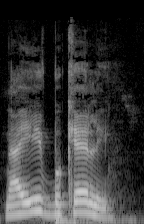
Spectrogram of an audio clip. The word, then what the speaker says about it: Nayib Bukele: Nayib Bukele. – Yep. – Did I say that right? – Maybe. No, you did.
